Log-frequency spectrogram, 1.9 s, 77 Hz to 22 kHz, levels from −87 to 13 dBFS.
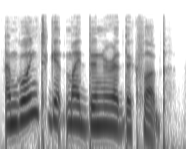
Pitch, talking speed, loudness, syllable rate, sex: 200 Hz, 290 wpm, -17 LUFS, 6.3 syllables/s, female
